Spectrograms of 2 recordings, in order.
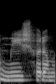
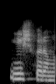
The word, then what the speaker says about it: ಈಶ್ವರಂ: ನೀವಲ್ಲಿ ಮೀಶ್ವರಂ ಅಂತ ಇದೆಲ್ಲ ಮೀಶ್ವರಂ ಅಂತ ಹೇಳೋಕಿಂತ ಈಶ್ವರಂ ಅಂತ ಹೇಳಿದ್ರೆ ಒಳ್ಳೆದು ಸಮವಸ್ತಿತಂ ಈಶ್ವರಂ ಅಥವಾ ಸಮವಸ್ತಿತಂ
